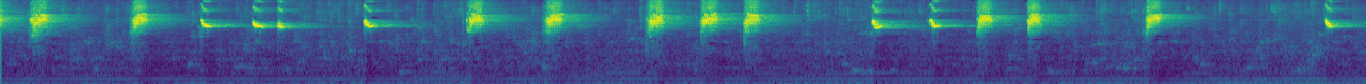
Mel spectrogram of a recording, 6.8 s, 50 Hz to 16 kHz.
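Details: Energetic kolibri ninja sunbird singing for a lure recording on an Oppo A37f phone: crisp very high chirps spaced about half a second apart, some doubled, with brief whistled tails.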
